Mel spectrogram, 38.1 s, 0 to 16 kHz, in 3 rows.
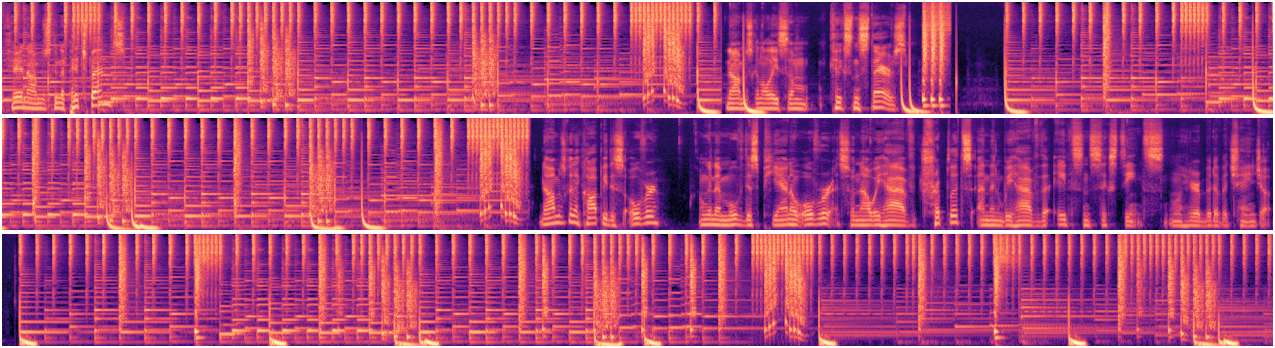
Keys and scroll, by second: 7.2 space, 7.6 BackSpace, 9.4 space, 9.4 r, 25.3 space.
